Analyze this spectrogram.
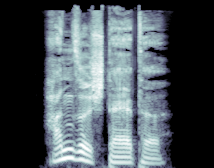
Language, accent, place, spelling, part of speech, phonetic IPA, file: German, Germany, Berlin, Hansestädte, noun, [ˈhanzəˌʃtɛtə], De-Hansestädte.ogg
- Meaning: nominative/accusative/genitive plural of Hansestadt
